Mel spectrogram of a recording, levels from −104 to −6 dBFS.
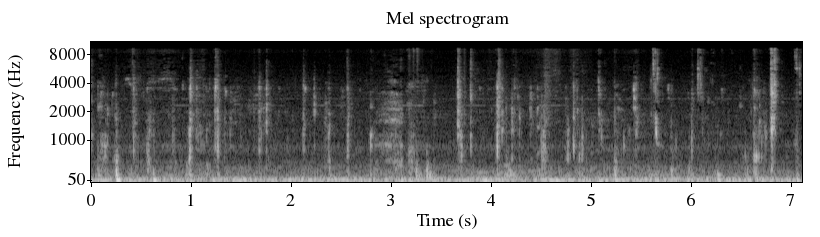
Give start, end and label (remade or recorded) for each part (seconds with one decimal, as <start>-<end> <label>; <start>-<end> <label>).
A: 0.0-7.1 recorded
